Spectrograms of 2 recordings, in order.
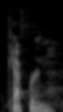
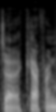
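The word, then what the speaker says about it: Chephren: Cirque and Kefren, spelled with a CH.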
